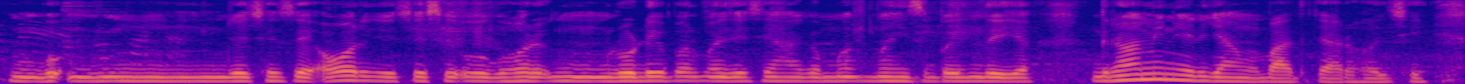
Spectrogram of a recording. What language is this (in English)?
Maithili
